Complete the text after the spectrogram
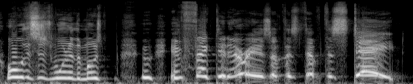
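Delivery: high, mock-alarmed official voice. Ranting vlogger mocking health officials, high mock-alarmed voice. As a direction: sneer it high like a fussy bureaucrat.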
